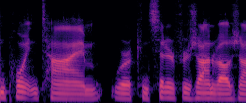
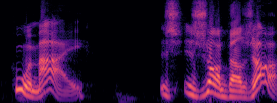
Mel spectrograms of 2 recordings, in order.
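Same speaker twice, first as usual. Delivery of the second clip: very slow, drawn-out character voice with swooping pitch; 5 semitones higher, 6 dB louder than usual. Doing the impression the other speaker asks for: Christopher Walken impression. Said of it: "Christopher Walken, go".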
